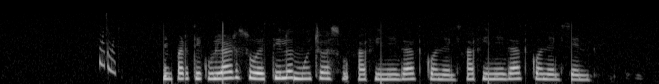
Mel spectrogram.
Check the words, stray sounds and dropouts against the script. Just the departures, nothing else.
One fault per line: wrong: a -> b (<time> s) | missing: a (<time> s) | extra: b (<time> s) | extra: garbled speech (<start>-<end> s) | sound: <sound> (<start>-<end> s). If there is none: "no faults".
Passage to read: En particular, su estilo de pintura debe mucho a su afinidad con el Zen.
sound: chirp (1.0-1.2 s)
wrong: de pintura debe mucho a su -> mucho a su afinidad con el (2.9 s)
